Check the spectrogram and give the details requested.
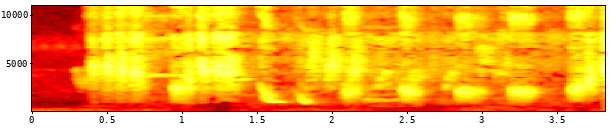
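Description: Chestnut-rumped babbler giving a busy run of harsh, chattering notes, about three per second, with a couple of clear downslurred whistles mixed in.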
